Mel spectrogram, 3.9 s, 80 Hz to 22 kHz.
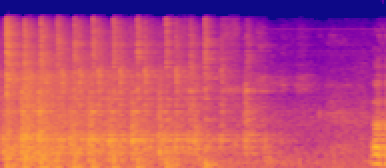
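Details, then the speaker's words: Kohler engine being swapped into a 1968 112 tractor, run out of the tractor on a 12-volt battery: loud lumpy uneven firing that fades and stumbles; running over-choked because the choke fell back down when cranking. "it's running like it's choked yes it is one choke it will try it in ready runs real good"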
